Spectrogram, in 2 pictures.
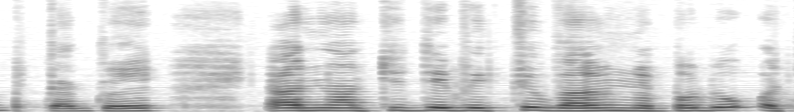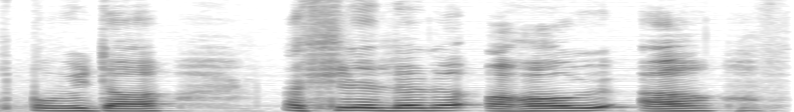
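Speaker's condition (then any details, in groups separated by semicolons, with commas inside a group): Cerebral palsy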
